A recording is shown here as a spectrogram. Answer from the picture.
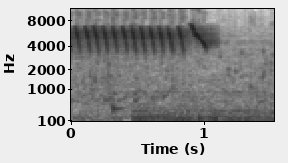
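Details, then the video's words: White-eye master song for training cage birds: a brisk trill of about thirteen even high pulses ending in a single louder descending slur. "masteran burung pleci"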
